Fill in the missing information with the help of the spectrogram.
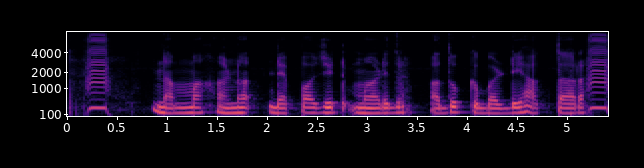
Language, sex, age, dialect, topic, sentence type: Kannada, male, 25-30, Central, banking, statement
